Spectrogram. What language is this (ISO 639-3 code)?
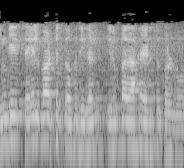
tam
